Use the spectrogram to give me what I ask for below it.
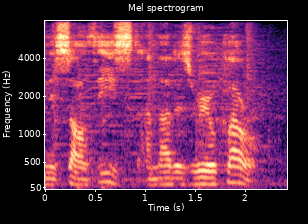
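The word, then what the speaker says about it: Rio Claro: Southeast and that is real claro right so if you had to pronounce it in Spanish again that R is going to you have to roll it on and it should be brioclado yeah I thought anybody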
